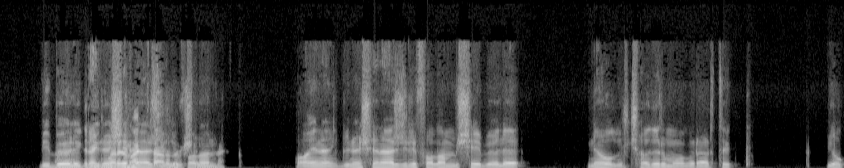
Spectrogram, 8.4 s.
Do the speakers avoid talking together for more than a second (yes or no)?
no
